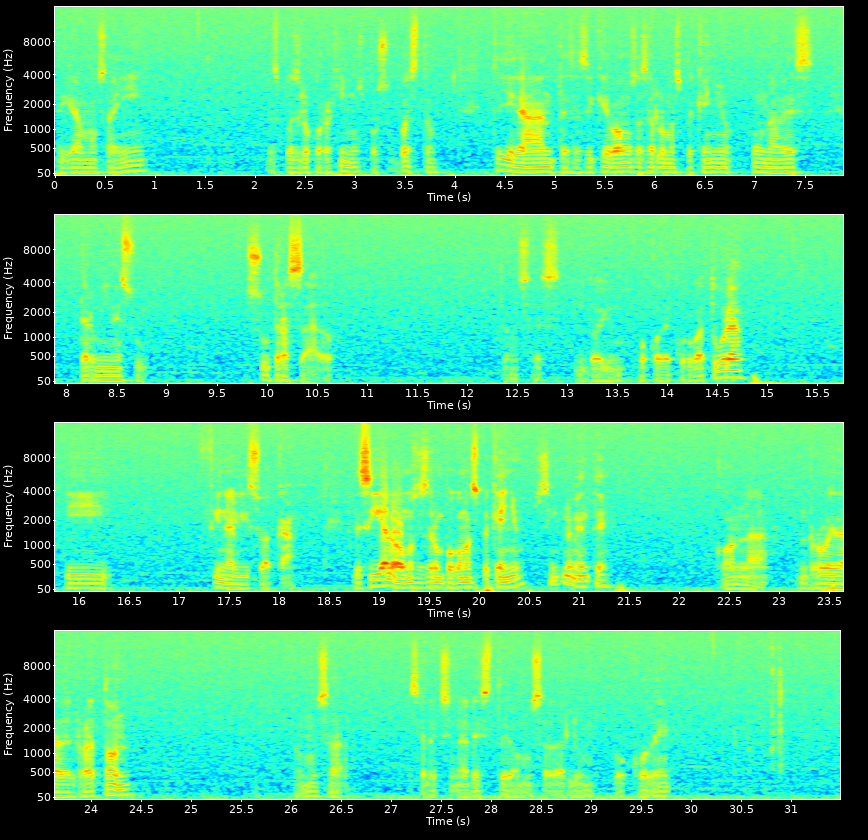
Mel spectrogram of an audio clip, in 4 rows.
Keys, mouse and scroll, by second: 1.8 click, 8.6 click, 9.9 click, 11.4 click, 12.2-12.9 drag, 15.1 click, 16.7 click, 17.3 click, 19.2 click, 19.7 click, 21.3 click, 25.4 click, 26.4 click, 26.8 click, 27.9-29.7 drag, 30.9 Up.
